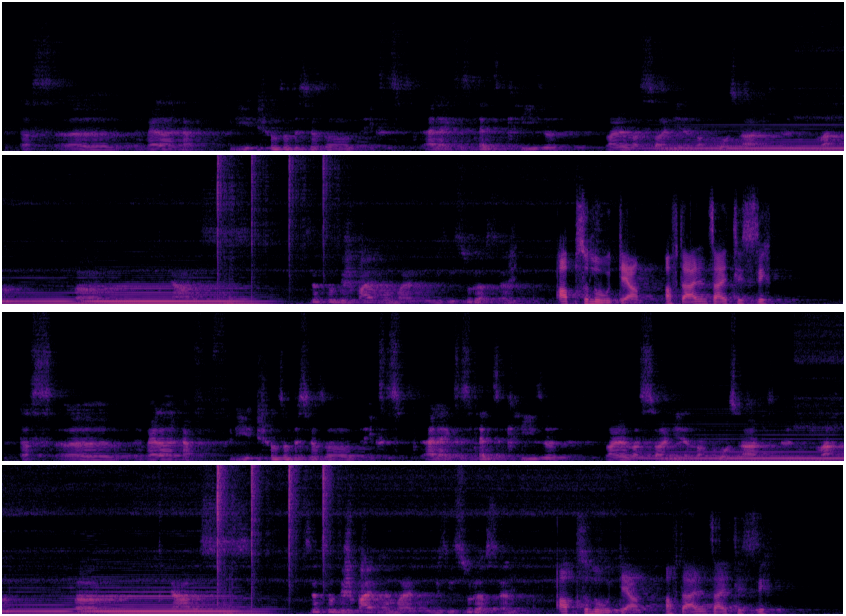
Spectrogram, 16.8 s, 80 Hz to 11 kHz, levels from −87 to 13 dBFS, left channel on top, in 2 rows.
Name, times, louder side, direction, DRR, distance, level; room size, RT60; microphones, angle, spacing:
voice 1, 0.2-8.5 9.1-10.9 11.4-13.6, right 4 dB, 45° right, 6 dB, 2.7 m, -50 dB
Bowed string instrument, 6.2-11.0, right 1 dB, 70° right, 3.9 m, -46 dB
Fire, 7.9-15.3, right 10 dB, 30° right, 1.4 m, -51 dB
voice 2, 14.0-16.1, left 4 dB, 60° left, 16 dB, 1.1 m, -42 dB
26.5 x 24.5 x 7.0 m, 1.4 s
head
